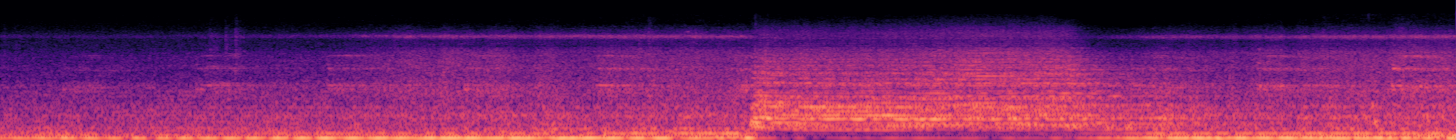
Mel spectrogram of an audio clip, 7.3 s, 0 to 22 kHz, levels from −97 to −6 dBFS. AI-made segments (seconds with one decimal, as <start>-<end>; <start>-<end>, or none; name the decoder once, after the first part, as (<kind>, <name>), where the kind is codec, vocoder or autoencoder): none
